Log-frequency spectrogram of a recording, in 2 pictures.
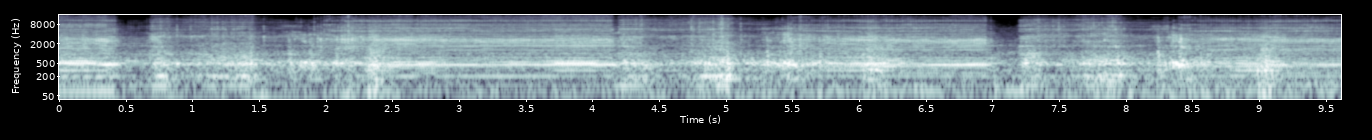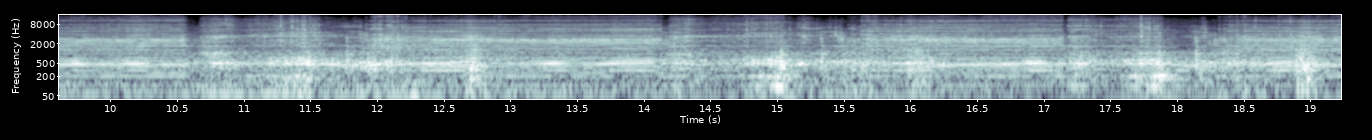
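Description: A mortising machine's motor hums and whines steadily.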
